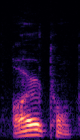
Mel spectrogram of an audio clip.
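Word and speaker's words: 儿童: 얼통, 아동이 있었죠. 얼통인가요? 한자가 대충 그런지 모르겠는데 발음은 이렇게 되죠. 얼통. 제가 좁은 데서 써서 얼통. 그래서 이건 단독 개체이기 때문에 제성주, 제2성으로 발음을 합니다.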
